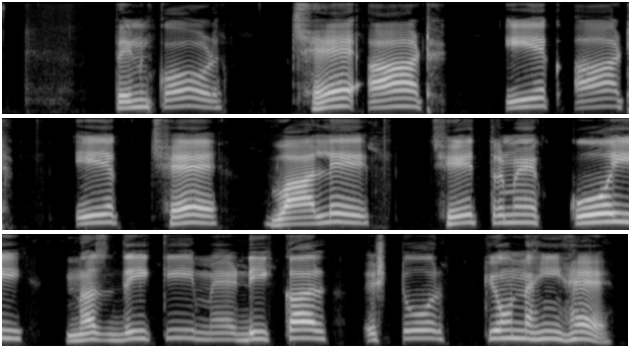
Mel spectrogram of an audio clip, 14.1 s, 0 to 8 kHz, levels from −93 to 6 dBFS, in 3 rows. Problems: background sounds at intervals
